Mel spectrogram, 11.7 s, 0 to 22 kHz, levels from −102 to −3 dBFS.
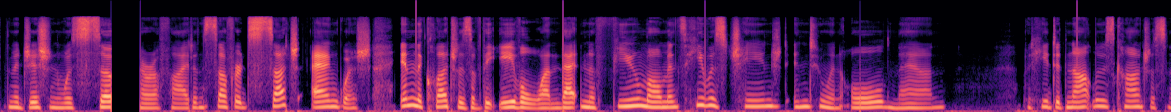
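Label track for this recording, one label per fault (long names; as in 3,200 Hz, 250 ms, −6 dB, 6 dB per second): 1.110000	1.400000	drop-out 294 ms
4.160000	4.160000	click −9 dBFS
5.630000	5.630000	click −9 dBFS
7.050000	7.050000	click −16 dBFS
8.600000	8.600000	drop-out 3.9 ms
10.770000	10.770000	click −10 dBFS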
